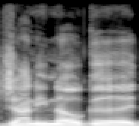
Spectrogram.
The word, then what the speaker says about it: Jonny Knogood: It's your host, Jonny Knogood, JONNY, KNOG, O and add a D. Lite Pole. The I-O is silent.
